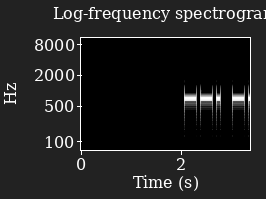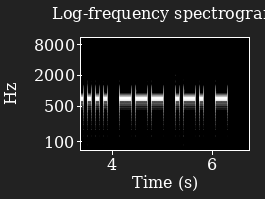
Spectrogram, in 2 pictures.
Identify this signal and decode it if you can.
Morse code, heard as a keyed tone, about 15 wpm, 700 Hz. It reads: G6ORT
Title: DXCC-100 Call Signs - 5 Characters - 15wpm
